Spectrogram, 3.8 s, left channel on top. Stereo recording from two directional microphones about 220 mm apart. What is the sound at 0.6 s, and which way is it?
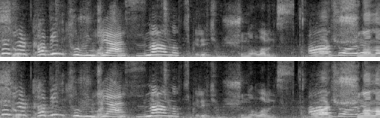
A man's voice, 15° left (ahead or behind).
